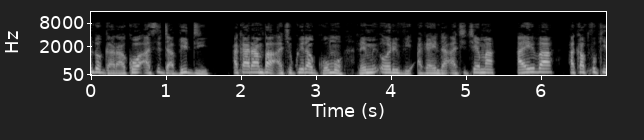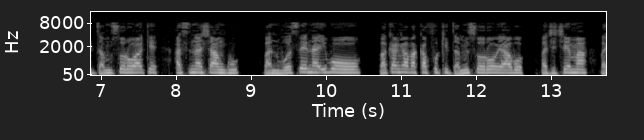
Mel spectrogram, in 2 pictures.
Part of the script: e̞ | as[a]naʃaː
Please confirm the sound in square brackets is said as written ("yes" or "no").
no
